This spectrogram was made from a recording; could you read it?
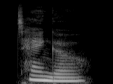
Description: Pronounced: TANG-go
